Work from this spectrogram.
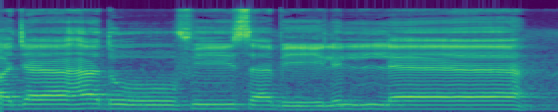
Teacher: لفظ اللہ کو پر نہیں کرنا بلکہ باریک کر کے پڑھنا ہے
